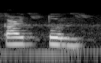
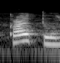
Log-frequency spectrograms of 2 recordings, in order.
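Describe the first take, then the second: First: The stress is on the second syllable. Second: The stress is on the first syllable. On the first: The speaker calls it wrong. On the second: The speaker calls it right. "the first syllable car is stressed"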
